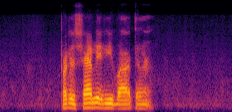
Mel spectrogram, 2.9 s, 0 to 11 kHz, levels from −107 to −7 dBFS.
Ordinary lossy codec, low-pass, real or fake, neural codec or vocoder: Opus, 32 kbps; 7.2 kHz; fake; codec, 16 kHz, 1 kbps, FreqCodec, larger model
